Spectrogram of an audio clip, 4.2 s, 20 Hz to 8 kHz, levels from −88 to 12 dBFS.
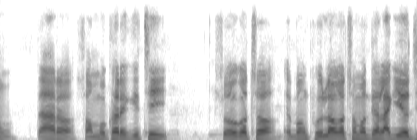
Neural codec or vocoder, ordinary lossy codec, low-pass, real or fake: none; Opus, 24 kbps; 7.2 kHz; real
